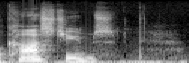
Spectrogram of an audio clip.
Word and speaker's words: costumes: Costumes, stress in the first syllable. Tumes. This U is the same as in blue. And at the end, we don't have S, it's actually Z. Why? Because M is a vibrated sound. So costumes.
